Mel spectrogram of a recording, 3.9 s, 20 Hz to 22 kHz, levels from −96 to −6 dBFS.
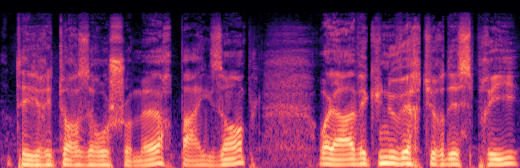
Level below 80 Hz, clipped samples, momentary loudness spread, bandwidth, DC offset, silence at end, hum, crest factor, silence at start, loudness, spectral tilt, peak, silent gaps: -42 dBFS; under 0.1%; 7 LU; 14 kHz; under 0.1%; 0 s; none; 16 dB; 0.05 s; -16 LUFS; -6.5 dB/octave; 0 dBFS; none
